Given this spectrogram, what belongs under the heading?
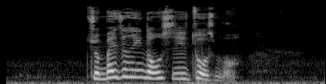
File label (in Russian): Тайваньский; commonvoice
